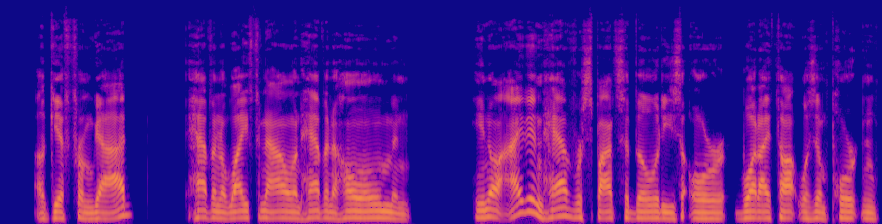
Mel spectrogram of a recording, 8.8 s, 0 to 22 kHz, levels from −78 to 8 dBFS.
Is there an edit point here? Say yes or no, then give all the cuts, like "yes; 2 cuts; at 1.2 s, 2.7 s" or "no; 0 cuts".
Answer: yes; 2 cuts; at 1.7 s, 7.3 s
